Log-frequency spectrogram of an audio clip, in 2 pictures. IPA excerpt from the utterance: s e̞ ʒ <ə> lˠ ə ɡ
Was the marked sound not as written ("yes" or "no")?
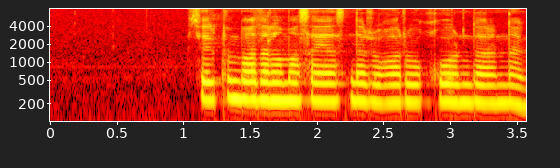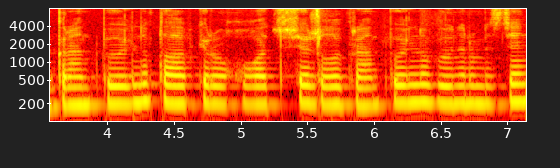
no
